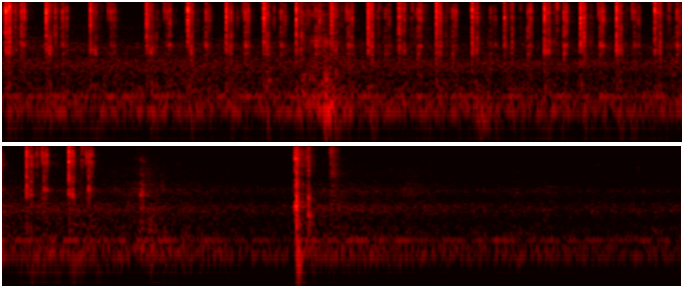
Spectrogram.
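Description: Computer keyboard keys being pressed: a quick run of keystrokes, several a second, for about five seconds as the Tab key steps through a website's navigation links. A single firmer keystroke follows about six seconds in, the Enter key opening the chosen link.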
